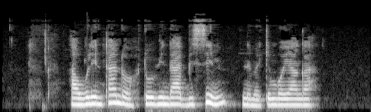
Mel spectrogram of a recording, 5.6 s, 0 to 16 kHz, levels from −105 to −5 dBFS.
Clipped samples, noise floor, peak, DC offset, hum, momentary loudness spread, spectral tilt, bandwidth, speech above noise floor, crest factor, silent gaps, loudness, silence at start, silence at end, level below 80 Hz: under 0.1%; -72 dBFS; 0 dBFS; under 0.1%; none; 8 LU; -7 dB/octave; 9.2 kHz; 60 dB; 14 dB; none; -13 LUFS; 1.05 s; 0.85 s; -56 dBFS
